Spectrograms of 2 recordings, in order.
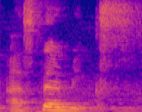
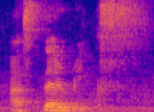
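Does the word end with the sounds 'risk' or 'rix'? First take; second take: rix; rix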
